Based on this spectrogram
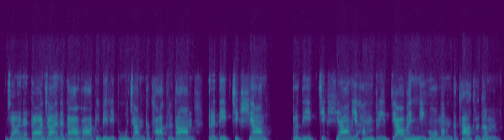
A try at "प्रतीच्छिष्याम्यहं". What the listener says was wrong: Even that you're saying chick, that chick you're saying this ik sound coming. There's no ik, just chish.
